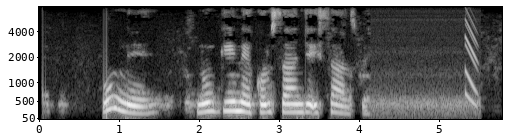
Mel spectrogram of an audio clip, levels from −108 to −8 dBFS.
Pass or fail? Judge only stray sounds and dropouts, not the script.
fail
